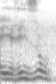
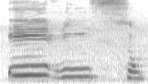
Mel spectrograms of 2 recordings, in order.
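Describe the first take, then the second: First: "hérison" with a buzzed z for the s; wrong Z sound. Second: "Hérisson" high and slow, with a hissed s; correct S sound. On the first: Teacher showing what isn't said, "hérison" with z. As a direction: say "hérison" as if spelt with z. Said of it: "On dit pas hérison". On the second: Teacher testing pupils' ears, "Hérisson" slowly with s. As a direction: draw out each syllable of "Hérisson", s not z. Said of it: "on entend le son". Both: Shown as a demonstration.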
